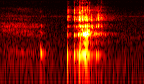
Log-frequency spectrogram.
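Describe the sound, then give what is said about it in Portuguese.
A single loud burp lasting about half a second, preceded by a brief click or catch in the throat, with quiet background before and after. “Desculpa por ter arrotado, me desculpa mesmo.”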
